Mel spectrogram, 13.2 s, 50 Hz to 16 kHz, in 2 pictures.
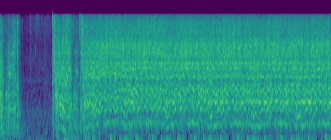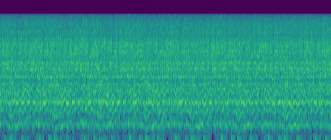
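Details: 1959 Ford Galaxie Fairlane 500, off the road since 2010, on its first start attempt: steady fast cranking at about three turns a second that never catches. The fuel line to the gas can gave no fuel, so a failing fuel pump is suspected, not confirmed.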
